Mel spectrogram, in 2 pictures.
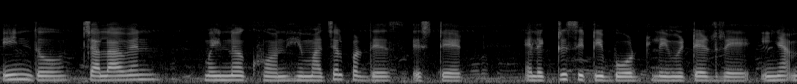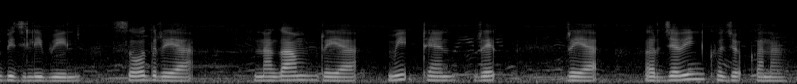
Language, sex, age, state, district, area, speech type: Santali, female, 18-30, Jharkhand, Bokaro, rural, read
